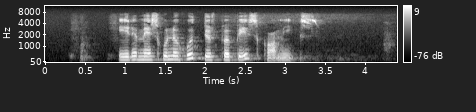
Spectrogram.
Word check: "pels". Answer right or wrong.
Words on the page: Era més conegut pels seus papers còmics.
wrong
